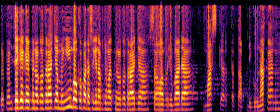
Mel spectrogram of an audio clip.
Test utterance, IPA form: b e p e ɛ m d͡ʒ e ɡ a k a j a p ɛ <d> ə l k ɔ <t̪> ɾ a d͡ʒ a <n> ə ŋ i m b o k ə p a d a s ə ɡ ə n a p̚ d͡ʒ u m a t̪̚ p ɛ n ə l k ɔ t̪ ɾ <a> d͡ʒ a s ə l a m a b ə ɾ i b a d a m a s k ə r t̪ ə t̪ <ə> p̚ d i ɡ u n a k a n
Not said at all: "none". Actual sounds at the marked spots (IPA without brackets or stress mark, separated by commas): n, t̪, m, a, a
